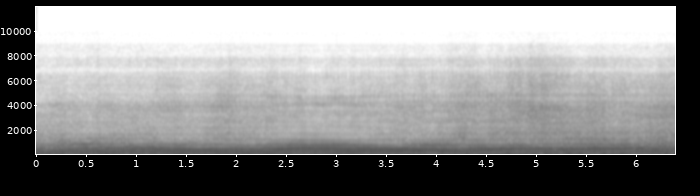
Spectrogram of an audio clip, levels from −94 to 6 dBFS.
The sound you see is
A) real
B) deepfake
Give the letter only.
B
